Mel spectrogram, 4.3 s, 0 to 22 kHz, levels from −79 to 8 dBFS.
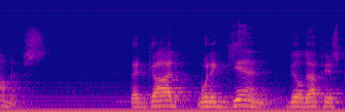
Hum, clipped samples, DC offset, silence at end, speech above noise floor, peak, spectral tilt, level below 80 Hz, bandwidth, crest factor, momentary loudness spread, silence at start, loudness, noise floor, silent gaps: none; under 0.1%; 1%; 0 s; 22 dB; -10 dBFS; -8 dB/octave; -48 dBFS; 16.5 kHz; 18 dB; 16 LU; 0 s; -26 LUFS; -47 dBFS; none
